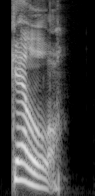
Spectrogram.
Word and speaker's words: kello: Then we have K, like in kello, meaning clock or watch.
